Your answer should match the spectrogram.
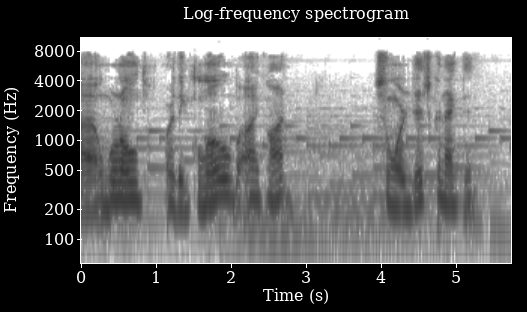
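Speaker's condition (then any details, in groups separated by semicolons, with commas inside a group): Cerebral palsy; stiff muscles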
